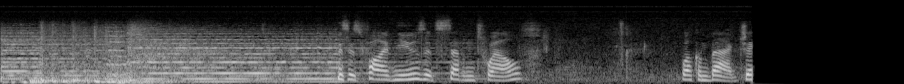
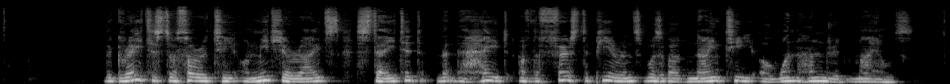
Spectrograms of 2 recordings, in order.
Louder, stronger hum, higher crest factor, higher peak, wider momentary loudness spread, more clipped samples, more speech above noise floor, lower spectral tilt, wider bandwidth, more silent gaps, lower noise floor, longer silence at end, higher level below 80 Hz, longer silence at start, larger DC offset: first, -17 LUFS vs -23 LUFS; neither; about the same, 16 dB vs 14 dB; first, -2 dBFS vs -8 dBFS; first, 12 LU vs 8 LU; neither; second, 22 dB vs 49 dB; about the same, -6 dB/octave vs -6 dB/octave; first, 17.5 kHz vs 15.5 kHz; neither; second, -39 dBFS vs -71 dBFS; first, 1.5 s vs 0.4 s; first, -40 dBFS vs -54 dBFS; second, 0 s vs 1.05 s; neither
